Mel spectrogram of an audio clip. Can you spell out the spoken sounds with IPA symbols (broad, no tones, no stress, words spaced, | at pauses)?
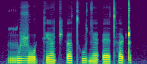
ruɮo kʲãt͡ʃʼɜt̪ʰu dɛ̃ʔɛt̪ʰɜʈ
